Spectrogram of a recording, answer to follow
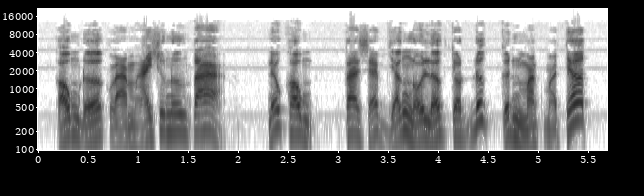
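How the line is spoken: Urgent loud shout. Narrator (Vietnamese): Lệnh Hồ Xung thấy sư nương lâm vào tình thế nguy hiểm, hắn vội quát to

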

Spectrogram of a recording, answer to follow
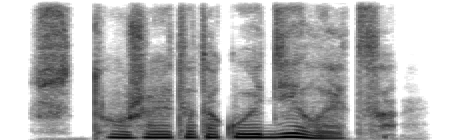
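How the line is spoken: Mumbled. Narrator (Russian): пробормотала я

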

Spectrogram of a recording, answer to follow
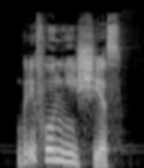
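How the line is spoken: Grim. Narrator (Russian): мрачно произнес Вилар

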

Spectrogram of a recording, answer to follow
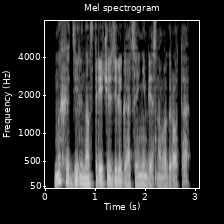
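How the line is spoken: Quiet reply. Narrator (Russian): тихо ответила Света

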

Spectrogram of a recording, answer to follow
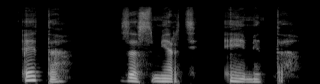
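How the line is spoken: Quiet. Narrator (Russian): тихо говорю

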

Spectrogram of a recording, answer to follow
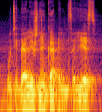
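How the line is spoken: Vicious growl. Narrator (Russian): Злобное рычание Порфирьева

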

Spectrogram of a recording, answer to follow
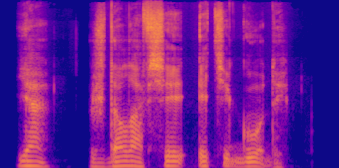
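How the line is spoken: Barely audible. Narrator (Russian): сказала она чуть слышно

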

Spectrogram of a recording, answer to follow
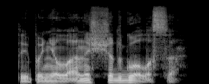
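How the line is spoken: Stern question. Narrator (Russian): строго спросил

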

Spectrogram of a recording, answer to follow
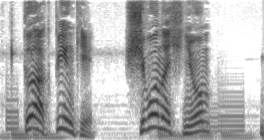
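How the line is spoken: Cheerful question. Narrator (Russian): бодро спросил Флай

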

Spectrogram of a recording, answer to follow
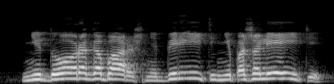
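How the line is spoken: Loud shouting. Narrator (Russian): Громко кричит он

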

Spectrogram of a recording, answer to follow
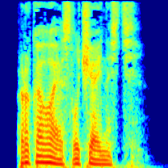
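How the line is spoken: Hoarse voice. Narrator (Russian): снова сказал Иван севшим голосом

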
